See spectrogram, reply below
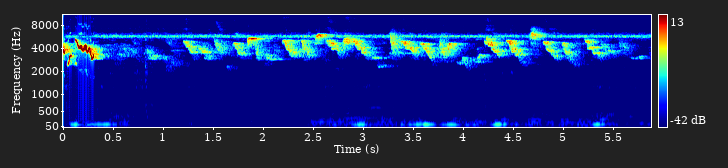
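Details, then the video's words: White-eye (kecial kuning) master song for bird trapping: a long run of high, quickly repeated downslurred whistles, evenly paced, with a constant thin electronic tone and soft low rumbling beneath. "masteran terbaik burung kecialkuning"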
